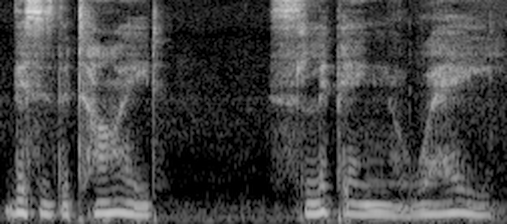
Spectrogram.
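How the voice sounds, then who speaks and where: Slow, low-voiced woman reading a bedtime story. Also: vocal fry, slight background noise. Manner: measured, expressive storytelling. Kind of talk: storybook read-aloud in rhyming verse.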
